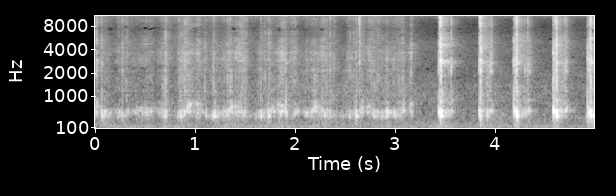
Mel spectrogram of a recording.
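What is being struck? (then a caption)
Plastic tube with plastic screw cap. Fingertips twist the orange plastic cap on a green plastic tube-shaped container, making a quick run of soft, scratchy grinding ticks for about three seconds. Then five sharp, separate clicks follow, each bright and short with almost no ring.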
